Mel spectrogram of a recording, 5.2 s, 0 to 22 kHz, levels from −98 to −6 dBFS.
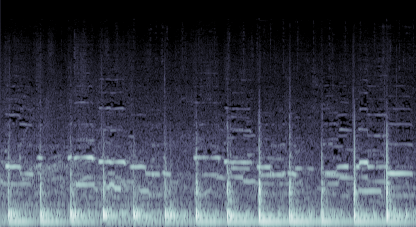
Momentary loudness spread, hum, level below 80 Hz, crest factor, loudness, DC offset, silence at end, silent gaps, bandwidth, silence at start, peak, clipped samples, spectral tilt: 3 LU; none; -30 dBFS; 24 dB; -25 LUFS; under 0.1%; 0 s; none; 5.4 kHz; 0 s; 0 dBFS; under 0.1%; -10 dB/octave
